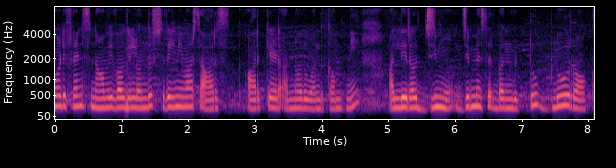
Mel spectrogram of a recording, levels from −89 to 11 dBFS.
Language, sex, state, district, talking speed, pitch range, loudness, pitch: Kannada, female, Karnataka, Mysore, 135 wpm, 200-235 Hz, -26 LUFS, 220 Hz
